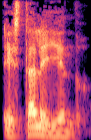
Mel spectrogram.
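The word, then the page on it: esta leyendo: Spain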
